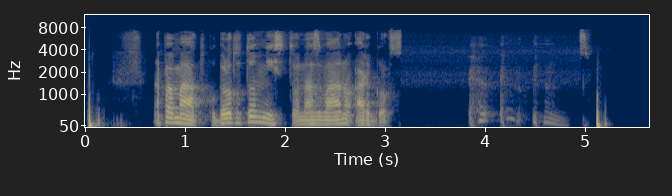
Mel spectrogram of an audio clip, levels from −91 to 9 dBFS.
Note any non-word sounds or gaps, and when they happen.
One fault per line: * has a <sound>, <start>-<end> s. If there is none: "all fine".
* has a throat clearing, 3.8-4.9 s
